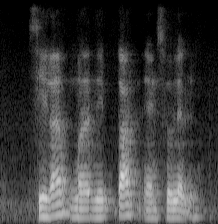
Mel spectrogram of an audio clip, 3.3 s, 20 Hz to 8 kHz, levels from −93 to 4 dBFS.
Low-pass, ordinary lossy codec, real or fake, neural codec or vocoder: 7.2 kHz; Opus, 32 kbps; fake; codec, 16 kHz, 1 kbps, FunCodec, trained on LibriTTS, 50 frames a second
